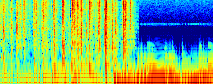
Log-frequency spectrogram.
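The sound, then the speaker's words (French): Rapid typing on a computer keyboard, a quick run of crisp clicks lasting under two seconds, after which a low musical tone swells in and the tapping stops. “Monaïda, tu en as trouvé un autre? Oui, le clavier.”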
